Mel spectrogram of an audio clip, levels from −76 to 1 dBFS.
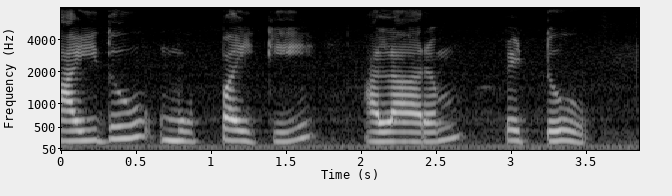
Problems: constant background noise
